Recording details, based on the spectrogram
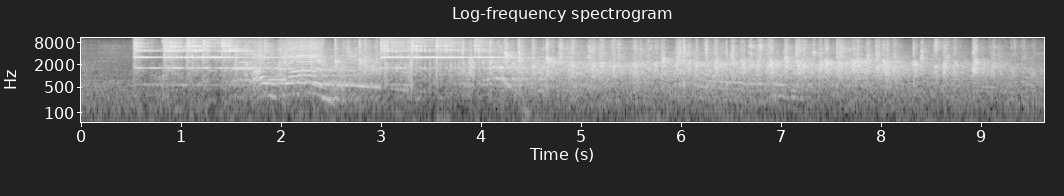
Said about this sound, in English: With Roswell Park president and CEO Dr. Candace Johnson by his side, Sandy rang that bell after successfully completing lengthy treatment for prostate cancer.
